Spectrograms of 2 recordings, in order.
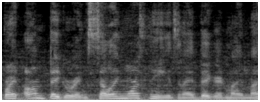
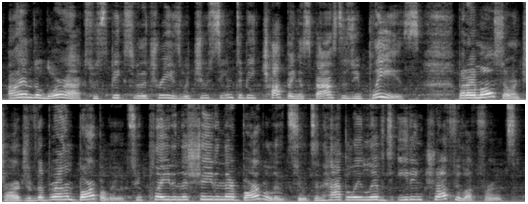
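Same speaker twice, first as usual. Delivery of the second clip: higher, louder scolding Lorax; snappy Lorax voice; 6 semitones higher, 5 dB louder than usual. A narrator's reading. Lorax snapping at the Onceler, high and loud. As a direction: snap at him like a small angry guardian. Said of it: "He snapped".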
